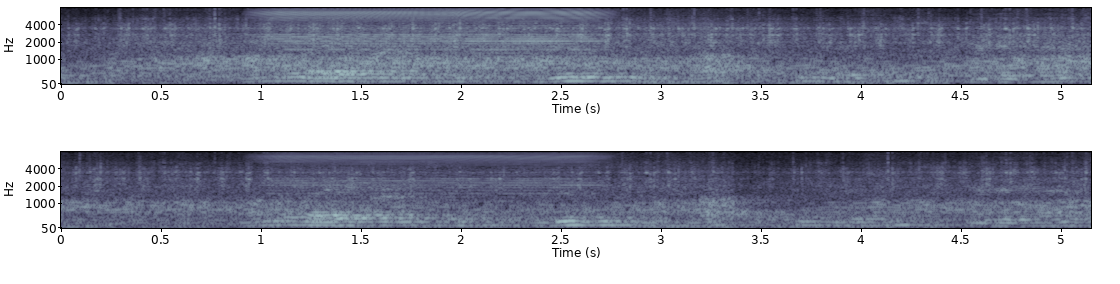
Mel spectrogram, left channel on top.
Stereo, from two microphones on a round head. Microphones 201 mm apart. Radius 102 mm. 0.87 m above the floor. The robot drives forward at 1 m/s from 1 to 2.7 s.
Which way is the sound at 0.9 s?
25° left (ahead or behind).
